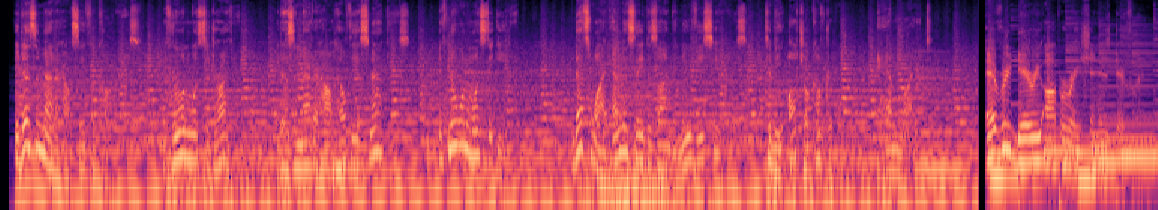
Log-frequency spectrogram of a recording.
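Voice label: male, English characters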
